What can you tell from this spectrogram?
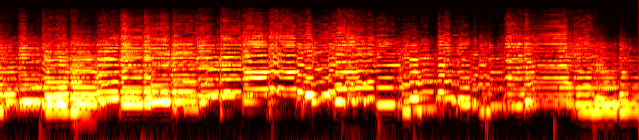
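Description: Two fiddles playing a Swedish folk polska together in duet, with a quick run of bowed notes.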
